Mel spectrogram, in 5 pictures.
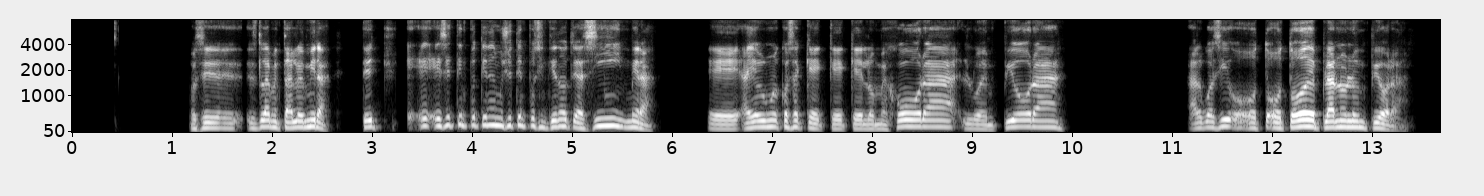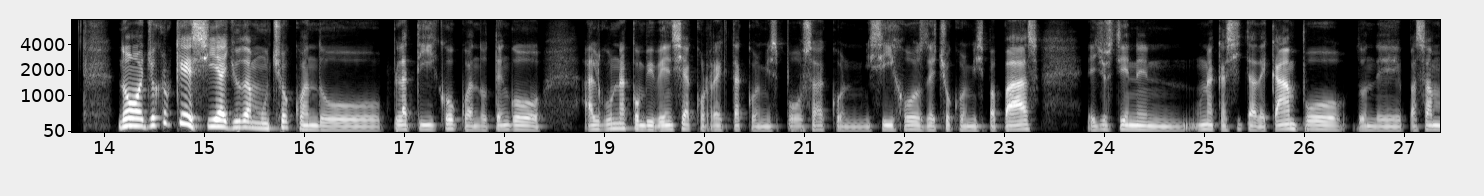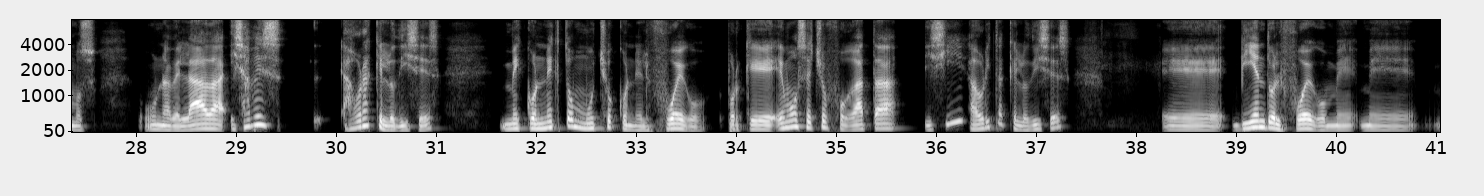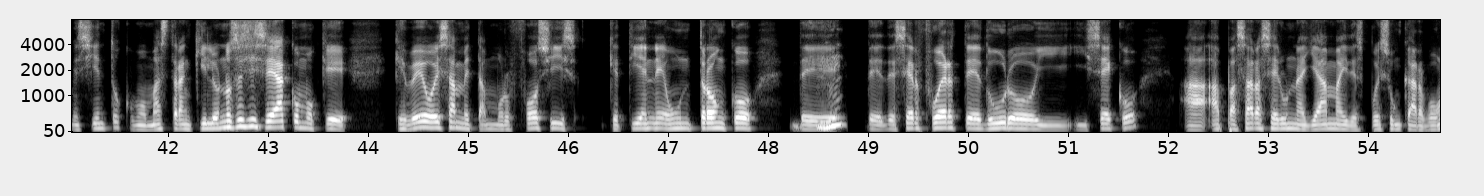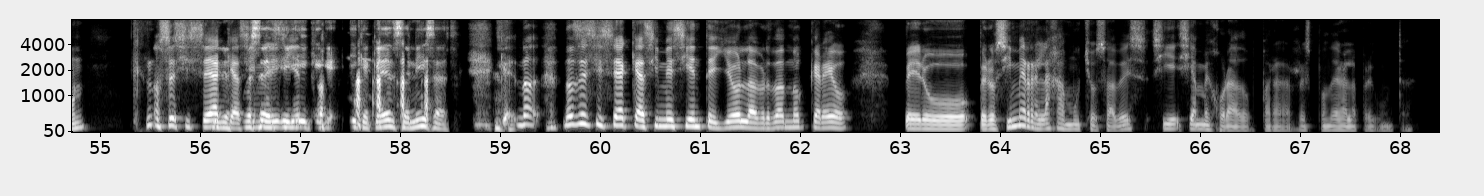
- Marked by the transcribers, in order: other background noise; giggle; laugh; giggle
- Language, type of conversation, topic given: Spanish, advice, ¿Cómo puedo manejar la fatiga y la desmotivación después de un fracaso o un retroceso?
